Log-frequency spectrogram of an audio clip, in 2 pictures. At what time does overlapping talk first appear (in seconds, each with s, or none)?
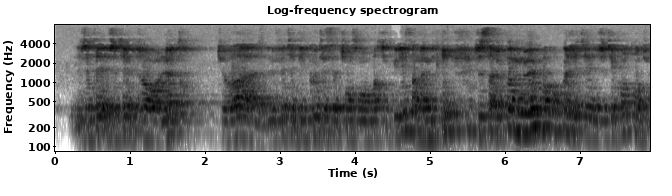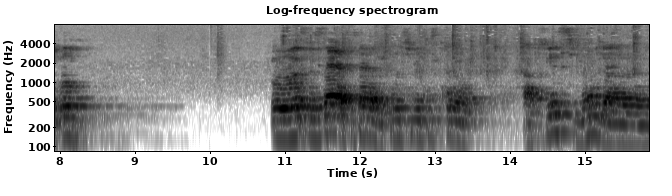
none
